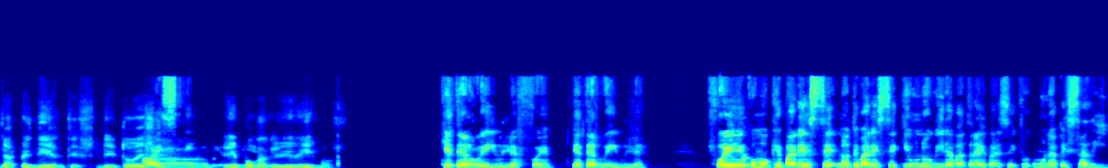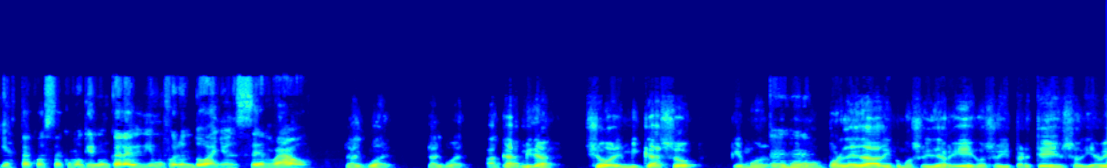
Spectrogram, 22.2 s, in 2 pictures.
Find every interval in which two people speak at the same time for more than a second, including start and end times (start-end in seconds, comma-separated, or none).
1.4-2.6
